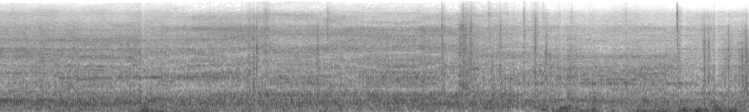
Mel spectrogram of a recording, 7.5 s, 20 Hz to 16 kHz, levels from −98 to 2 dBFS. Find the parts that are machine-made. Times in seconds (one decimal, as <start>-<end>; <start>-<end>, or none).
0.0-1.7; 5.5-7.5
